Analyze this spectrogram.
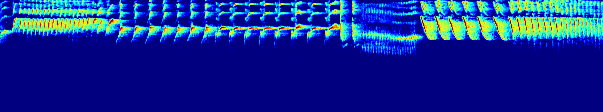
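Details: Five-month-old canary still learning to arrange its song, mimicking tutor birds such as ciblek, klik-klik and prenjak lumut; fast repeated high trills and rattles, a sliding buzzy note near the middle, then rapid descending whistled notes.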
